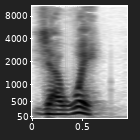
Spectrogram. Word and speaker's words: Yahweh: Las transcripciones griegas indican que YHWH, que es el tetragramatón, el nombre impronunciable de Dios, debería ser pronunciado como Yahweh.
